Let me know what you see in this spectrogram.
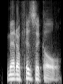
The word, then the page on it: Metaphysical: American English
